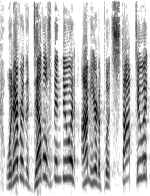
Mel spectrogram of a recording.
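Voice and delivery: full-force preacher call; fiery preaching. Real, not acted. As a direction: rise up against the devil. Preaching climax against the devil.

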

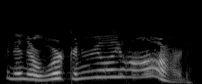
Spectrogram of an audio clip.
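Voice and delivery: high, whining complaint to Jesus; whiny Martha. Acted. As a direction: complain like a put-upon sister. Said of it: "She says".

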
